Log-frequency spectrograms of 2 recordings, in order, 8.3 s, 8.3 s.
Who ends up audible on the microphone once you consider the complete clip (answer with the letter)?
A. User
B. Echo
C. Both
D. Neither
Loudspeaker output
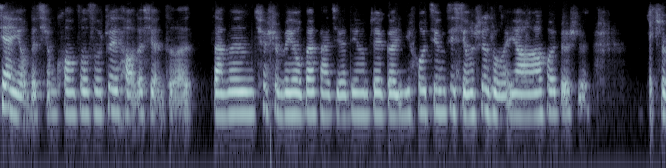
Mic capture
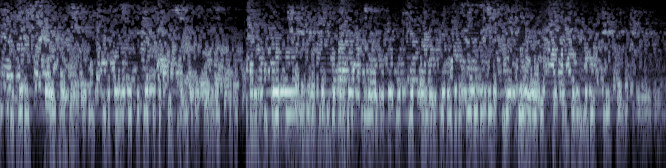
B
